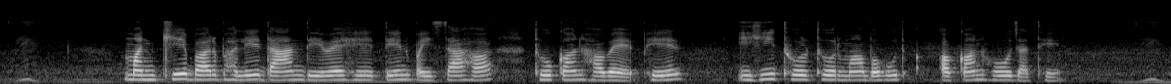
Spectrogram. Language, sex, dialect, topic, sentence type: Chhattisgarhi, female, Eastern, banking, statement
